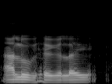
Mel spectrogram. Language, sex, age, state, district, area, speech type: Maithili, male, 30-45, Bihar, Muzaffarpur, rural, spontaneous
